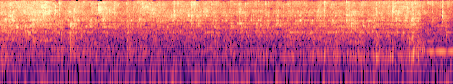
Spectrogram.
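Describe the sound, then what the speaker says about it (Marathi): Water is poured into a pot of browned chicken for home-style chicken biryani, a steady close rushing pour lasting the whole moment with no talk. "आता आपण त्याच्यात टाकूया पाणी"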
